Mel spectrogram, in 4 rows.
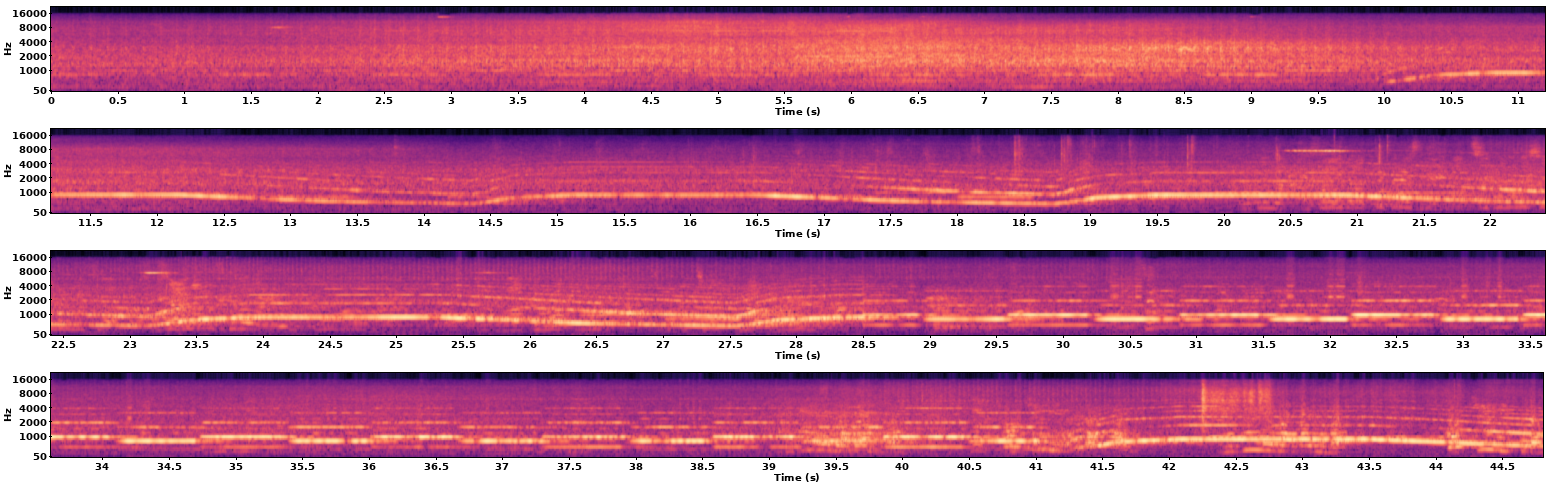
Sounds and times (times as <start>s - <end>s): Siren: 0.0s - 0.6s, 1.2s - 44.8s
Emergency vehicle: 0.0s - 44.8s.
